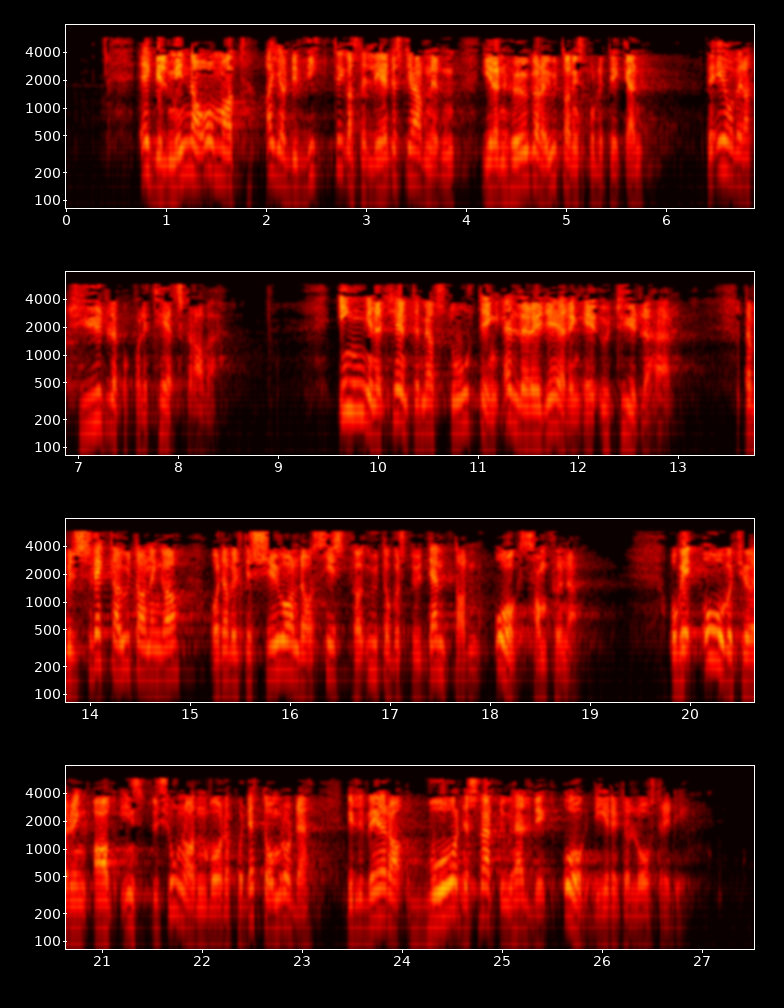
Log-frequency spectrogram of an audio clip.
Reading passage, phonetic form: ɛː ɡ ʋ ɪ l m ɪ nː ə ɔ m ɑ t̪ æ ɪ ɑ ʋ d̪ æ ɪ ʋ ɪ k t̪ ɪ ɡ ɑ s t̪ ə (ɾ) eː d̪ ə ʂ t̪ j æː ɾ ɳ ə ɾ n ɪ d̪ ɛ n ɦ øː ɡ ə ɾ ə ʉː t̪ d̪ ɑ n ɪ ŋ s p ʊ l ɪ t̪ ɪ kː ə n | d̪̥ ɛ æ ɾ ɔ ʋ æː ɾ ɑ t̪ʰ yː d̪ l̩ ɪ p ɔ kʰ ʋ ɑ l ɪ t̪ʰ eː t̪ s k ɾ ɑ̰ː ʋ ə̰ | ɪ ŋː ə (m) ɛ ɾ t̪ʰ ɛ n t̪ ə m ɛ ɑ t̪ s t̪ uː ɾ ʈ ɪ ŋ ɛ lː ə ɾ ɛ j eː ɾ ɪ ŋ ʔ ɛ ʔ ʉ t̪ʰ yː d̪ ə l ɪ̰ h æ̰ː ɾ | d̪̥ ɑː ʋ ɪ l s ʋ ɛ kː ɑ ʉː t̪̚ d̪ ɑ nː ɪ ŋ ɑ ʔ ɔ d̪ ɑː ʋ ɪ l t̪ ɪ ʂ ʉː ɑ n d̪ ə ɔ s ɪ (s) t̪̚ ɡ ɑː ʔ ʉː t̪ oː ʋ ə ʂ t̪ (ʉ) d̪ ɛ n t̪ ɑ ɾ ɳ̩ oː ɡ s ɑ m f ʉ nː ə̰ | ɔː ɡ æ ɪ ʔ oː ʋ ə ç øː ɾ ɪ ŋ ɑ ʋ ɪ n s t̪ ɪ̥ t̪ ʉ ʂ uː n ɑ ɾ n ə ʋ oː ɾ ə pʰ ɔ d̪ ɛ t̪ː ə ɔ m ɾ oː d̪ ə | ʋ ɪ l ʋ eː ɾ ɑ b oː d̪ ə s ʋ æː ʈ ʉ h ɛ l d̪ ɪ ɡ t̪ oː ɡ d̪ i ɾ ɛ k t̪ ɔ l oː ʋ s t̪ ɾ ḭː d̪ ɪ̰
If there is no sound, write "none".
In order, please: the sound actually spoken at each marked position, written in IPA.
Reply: l, n, s, ʉ

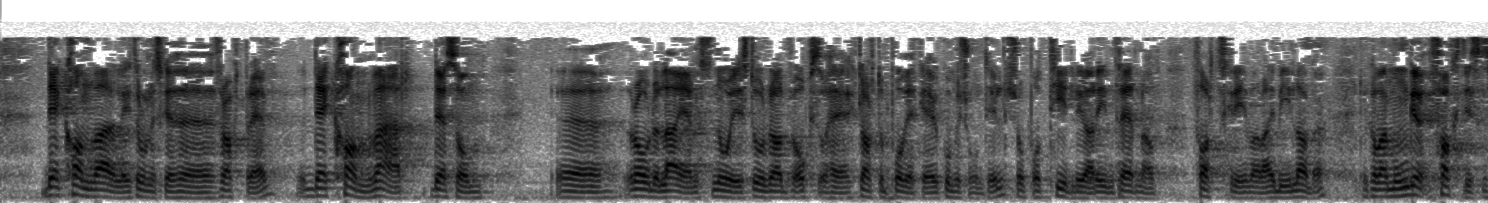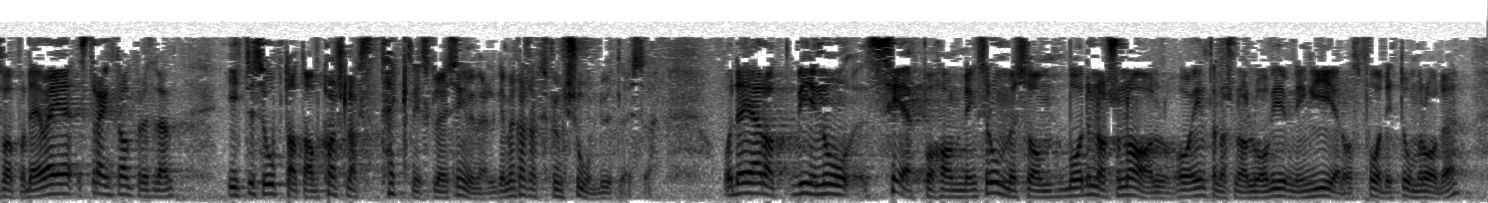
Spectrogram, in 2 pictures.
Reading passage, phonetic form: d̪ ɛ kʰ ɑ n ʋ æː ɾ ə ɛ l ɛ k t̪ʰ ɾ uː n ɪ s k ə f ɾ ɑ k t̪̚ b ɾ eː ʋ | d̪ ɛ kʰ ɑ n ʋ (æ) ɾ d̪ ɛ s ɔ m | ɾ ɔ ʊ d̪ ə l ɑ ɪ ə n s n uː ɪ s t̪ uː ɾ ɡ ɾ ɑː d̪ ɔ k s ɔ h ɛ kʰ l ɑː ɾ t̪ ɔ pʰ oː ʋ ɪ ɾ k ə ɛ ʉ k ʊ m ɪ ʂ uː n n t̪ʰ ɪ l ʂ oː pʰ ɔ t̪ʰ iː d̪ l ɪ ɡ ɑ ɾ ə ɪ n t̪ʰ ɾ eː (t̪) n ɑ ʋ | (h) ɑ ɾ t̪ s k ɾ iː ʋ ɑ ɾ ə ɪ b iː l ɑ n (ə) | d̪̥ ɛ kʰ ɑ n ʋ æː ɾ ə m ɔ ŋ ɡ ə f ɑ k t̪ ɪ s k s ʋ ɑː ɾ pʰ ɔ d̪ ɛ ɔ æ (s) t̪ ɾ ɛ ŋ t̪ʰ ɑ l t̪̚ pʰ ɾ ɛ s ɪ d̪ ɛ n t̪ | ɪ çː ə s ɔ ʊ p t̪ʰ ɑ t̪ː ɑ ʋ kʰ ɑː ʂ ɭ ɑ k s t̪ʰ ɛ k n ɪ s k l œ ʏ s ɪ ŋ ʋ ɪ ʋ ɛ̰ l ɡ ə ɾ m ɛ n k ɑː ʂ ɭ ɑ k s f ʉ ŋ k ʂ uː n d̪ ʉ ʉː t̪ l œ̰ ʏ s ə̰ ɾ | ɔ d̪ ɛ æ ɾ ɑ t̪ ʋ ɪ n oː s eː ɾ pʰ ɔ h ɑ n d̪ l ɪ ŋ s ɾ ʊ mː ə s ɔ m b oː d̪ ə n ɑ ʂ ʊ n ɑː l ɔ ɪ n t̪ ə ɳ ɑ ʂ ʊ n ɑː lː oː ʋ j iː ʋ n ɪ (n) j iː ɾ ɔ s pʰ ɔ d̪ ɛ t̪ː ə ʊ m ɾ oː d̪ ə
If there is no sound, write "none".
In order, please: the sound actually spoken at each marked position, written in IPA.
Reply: æː, d̪, f, ə, s, ŋ

